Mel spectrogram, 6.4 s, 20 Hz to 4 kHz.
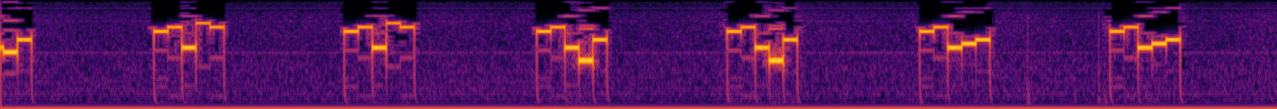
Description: Five-tone selective call (ZVEI), heard as quick runs of five tones, tones of about 70 ms. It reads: 89409 89409 89416 89416 89456 89456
